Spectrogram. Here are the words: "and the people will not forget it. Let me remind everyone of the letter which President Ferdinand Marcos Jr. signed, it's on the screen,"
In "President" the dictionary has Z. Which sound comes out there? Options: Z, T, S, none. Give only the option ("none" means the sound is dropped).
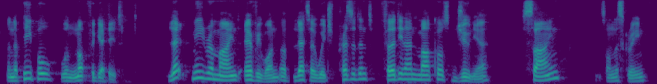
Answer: Z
